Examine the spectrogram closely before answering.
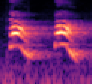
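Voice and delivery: high, loud barking wow wow; Chinese dog bark. Shown as a demonstration. Showing viewers the Chinese dog sound, high loud bark. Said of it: "we say".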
